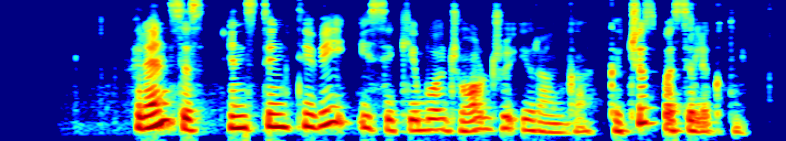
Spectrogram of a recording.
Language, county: Lithuanian, Vilnius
